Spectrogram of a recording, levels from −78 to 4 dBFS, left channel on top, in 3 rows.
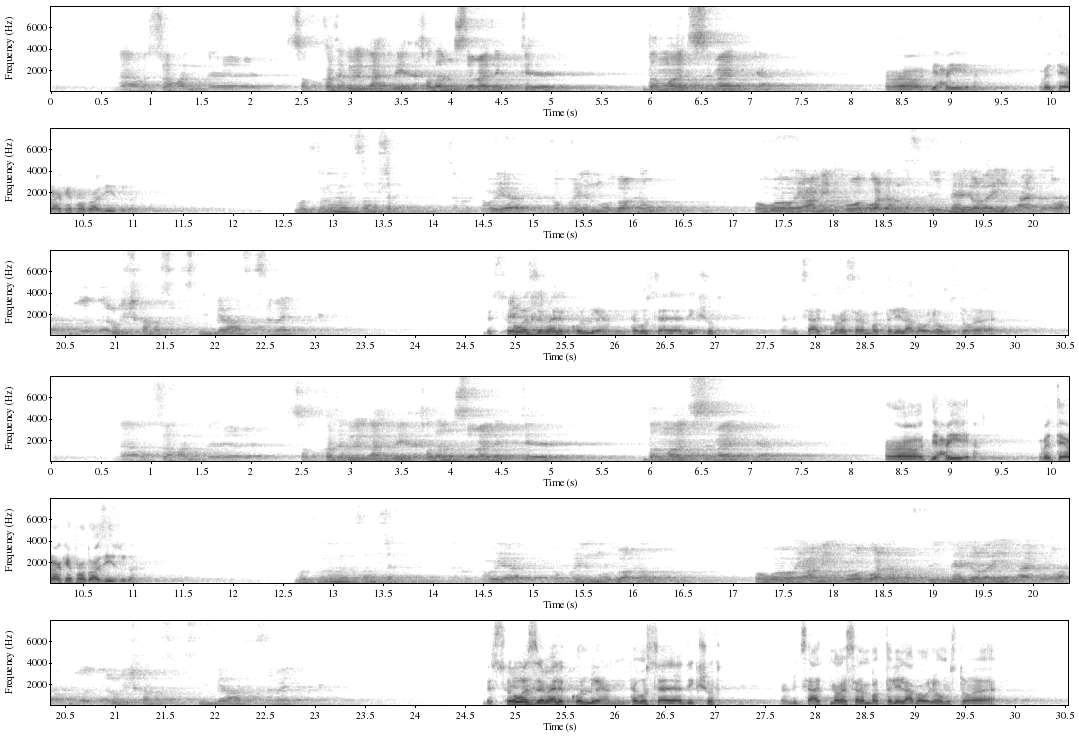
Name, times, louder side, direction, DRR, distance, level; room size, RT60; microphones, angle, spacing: voice 1, 0.6-2.1 2.4-5.0 5.9-7.2 12.6-14.9 15.2-16.2 17.2-22.8 24.9-25.3, left 2 dB, 40° left, 1.6 m, -35 dB
voice 2, 8.3-9.3 9.9-11.0 24.7-27.0 27.7-29.8, right 7 dB, 85° right, 0.3 m, -26 dB
26.0 x 9.3 x 4.4 m
head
